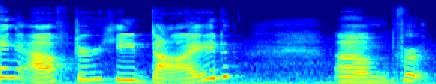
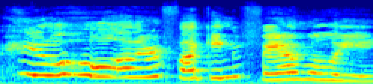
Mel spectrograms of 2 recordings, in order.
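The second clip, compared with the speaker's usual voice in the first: loud, high and cracking with laughter; laughing outrage; 8 semitones higher, 7 dB louder than usual. Real, not acted. Telling about granddad's other family, laughing hard. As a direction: let the laugh break the words.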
